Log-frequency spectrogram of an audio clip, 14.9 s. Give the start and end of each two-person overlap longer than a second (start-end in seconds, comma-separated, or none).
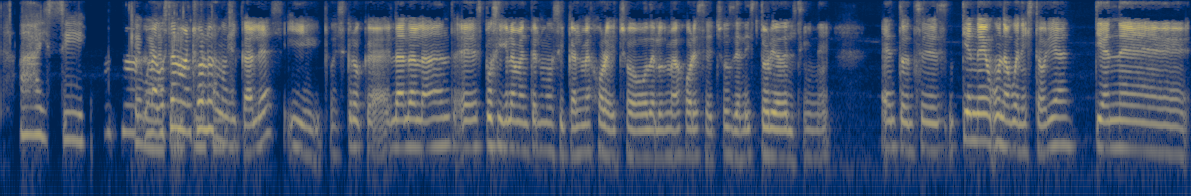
1.6-2.9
